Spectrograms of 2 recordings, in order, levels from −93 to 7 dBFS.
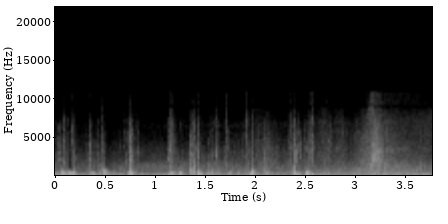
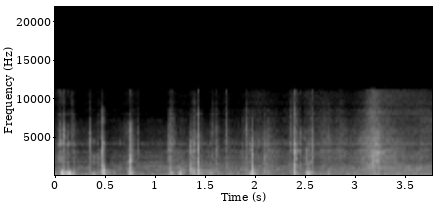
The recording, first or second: first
